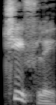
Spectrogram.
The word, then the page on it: chiefly: English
